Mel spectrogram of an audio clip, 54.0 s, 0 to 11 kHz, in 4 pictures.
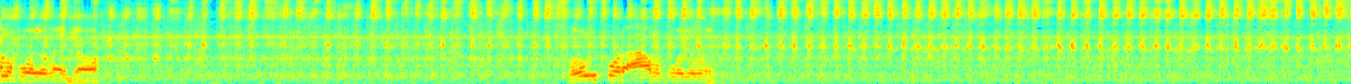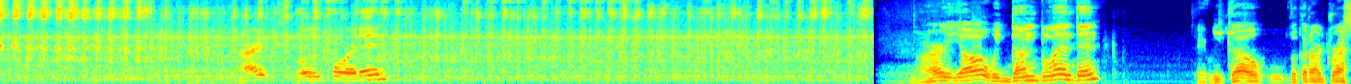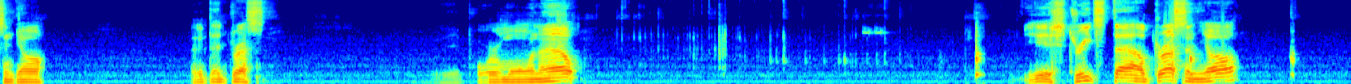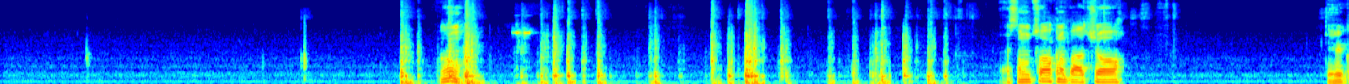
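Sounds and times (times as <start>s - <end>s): blender motor pulsing hum: 0.0s - 22.3s
thick dressing pouring: 33.1s - 35.6s.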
